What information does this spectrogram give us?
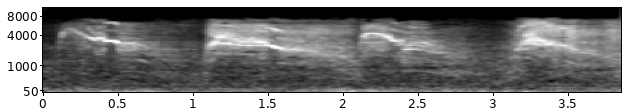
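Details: In Alcalá de Henares, Spain, a male white stork feeds two chicks on the town hall tower nest at dusk. Four raspy, descending wheezing calls are each about a second long, separated by short gaps.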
